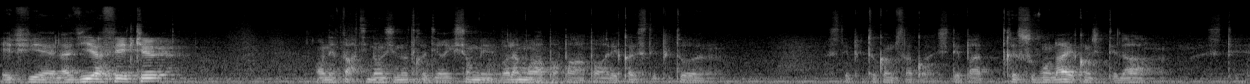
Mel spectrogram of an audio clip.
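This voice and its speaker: Against noticeable background noise and audible room echo, a man talks at a moderate pace in a fairly low pitch, with ordinary pitch variation and long, frequent pauses. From France, Saint-Denis (Paris suburbs). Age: 30s. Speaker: pastry chef. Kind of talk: interview. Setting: in a bakery under construction.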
